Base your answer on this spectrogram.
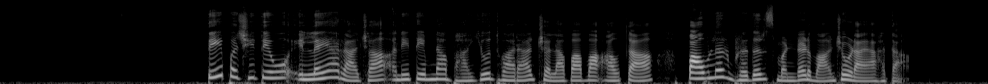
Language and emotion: Gujarati, neutral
